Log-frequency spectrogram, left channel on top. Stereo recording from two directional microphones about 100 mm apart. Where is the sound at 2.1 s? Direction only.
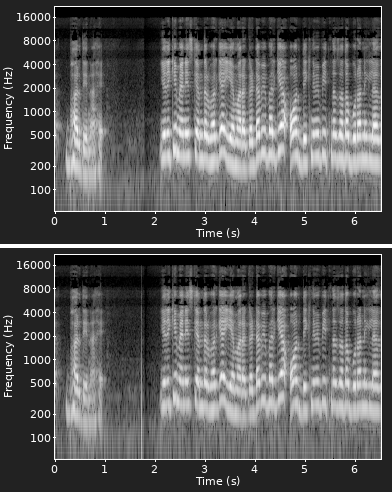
50° left (ahead or behind).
